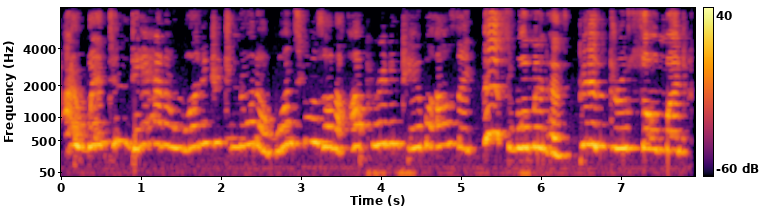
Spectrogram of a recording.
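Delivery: put-on high, emotional drunken boasting; drunk doctor. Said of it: "He is drunk".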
